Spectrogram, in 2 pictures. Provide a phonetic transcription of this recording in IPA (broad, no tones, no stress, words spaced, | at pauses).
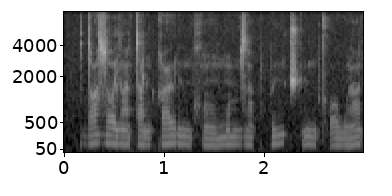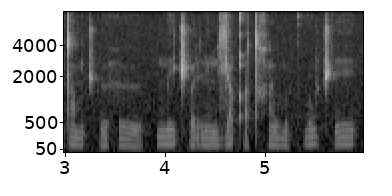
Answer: dˤœ zˤylʲẽtˤenʲ qøɾym χõmõmzˤẽq pyt͡ʃʼymkʼɔw œ̃tˤõmt͡ʃʼøhø | met͡ʃʼœrẽm zʲoqʼytˤχẽwmœ kʷʰœwt͡ʃʼe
